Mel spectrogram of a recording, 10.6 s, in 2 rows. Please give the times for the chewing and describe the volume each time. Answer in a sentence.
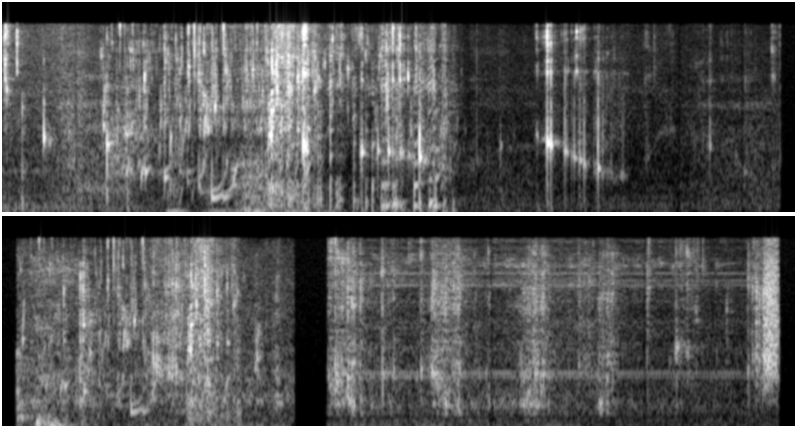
You can hear the chewing from 0.0 to 10.5 s, getting quieter.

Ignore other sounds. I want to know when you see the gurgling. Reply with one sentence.
You can hear the gurgling from 0.7 to 3.0 s and from 5.4 to 7.0 s.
